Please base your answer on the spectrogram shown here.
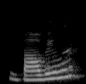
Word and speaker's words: valvular: can you guess okay so valvular um where does it stress is stressed at the first world right the first syllable so vowel valvular okay so what does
